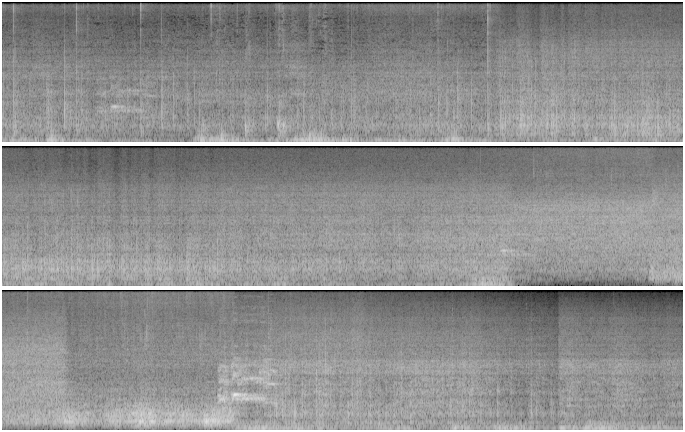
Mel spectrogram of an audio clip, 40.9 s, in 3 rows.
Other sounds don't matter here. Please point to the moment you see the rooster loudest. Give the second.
32 s.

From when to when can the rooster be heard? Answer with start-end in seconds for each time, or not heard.
1.9-3.1, 23.2-24.4, 31.6-32.8.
